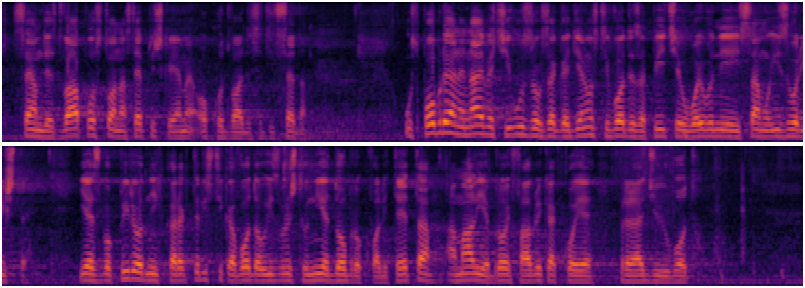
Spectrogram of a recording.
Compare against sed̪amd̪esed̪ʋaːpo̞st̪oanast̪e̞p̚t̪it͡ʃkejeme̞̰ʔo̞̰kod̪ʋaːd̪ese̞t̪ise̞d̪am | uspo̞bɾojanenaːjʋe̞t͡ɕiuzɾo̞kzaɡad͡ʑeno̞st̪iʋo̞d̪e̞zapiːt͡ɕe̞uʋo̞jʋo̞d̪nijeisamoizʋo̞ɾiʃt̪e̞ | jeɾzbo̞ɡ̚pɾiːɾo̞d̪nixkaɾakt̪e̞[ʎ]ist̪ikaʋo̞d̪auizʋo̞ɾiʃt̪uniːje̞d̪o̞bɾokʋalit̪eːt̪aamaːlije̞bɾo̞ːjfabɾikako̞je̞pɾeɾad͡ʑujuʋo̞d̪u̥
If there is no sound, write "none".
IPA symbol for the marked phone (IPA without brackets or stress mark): ɾ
